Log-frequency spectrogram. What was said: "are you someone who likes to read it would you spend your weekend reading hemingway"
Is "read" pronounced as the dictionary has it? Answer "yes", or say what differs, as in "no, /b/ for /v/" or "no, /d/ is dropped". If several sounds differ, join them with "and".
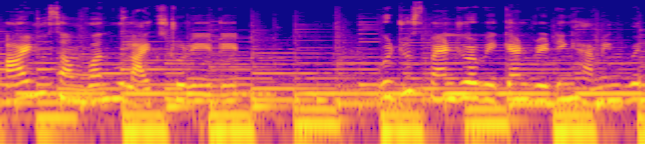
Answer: yes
